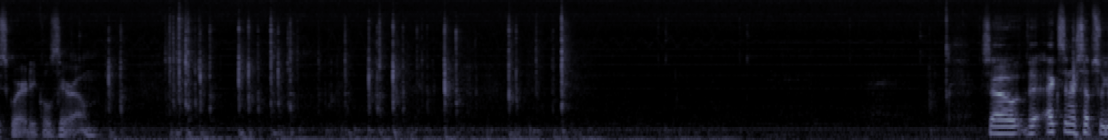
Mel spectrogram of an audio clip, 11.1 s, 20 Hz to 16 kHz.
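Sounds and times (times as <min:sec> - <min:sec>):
computer keyboard typing: 0:01.1 - 0:05.8.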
